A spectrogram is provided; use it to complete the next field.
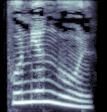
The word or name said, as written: ಪುಣ್ಯಂಗೊಳ್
